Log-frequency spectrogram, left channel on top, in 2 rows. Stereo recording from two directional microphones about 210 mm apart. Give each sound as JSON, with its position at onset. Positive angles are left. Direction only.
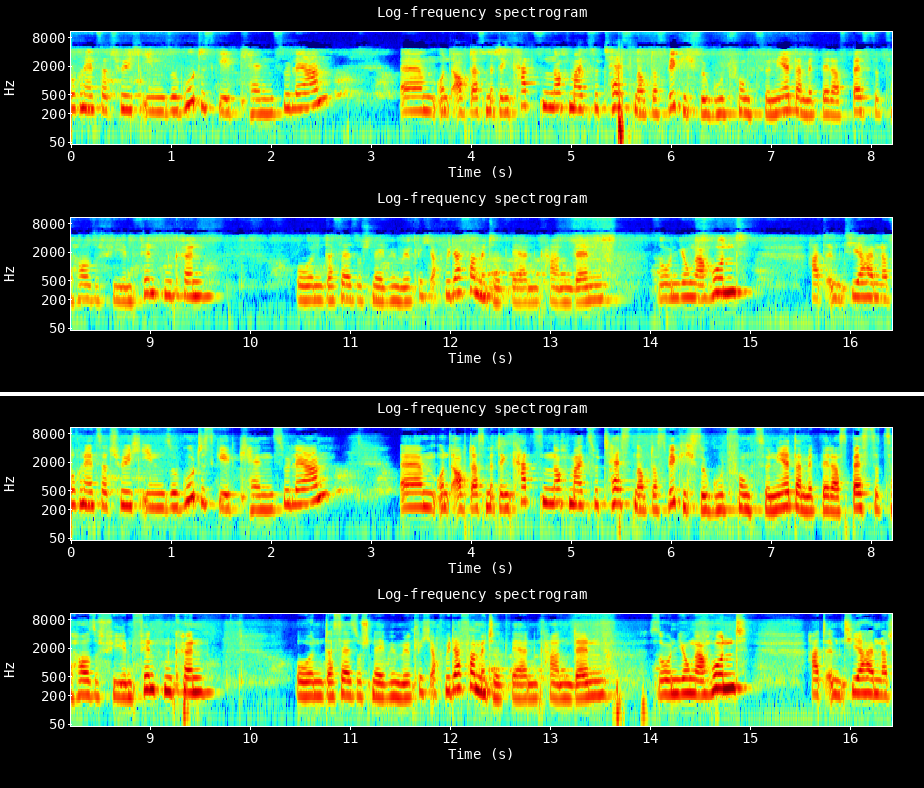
{"t": 0.0, "sound": "speech", "side_deg": -30}
{"t": 6.2, "sound": "speech", "side_deg": -40}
